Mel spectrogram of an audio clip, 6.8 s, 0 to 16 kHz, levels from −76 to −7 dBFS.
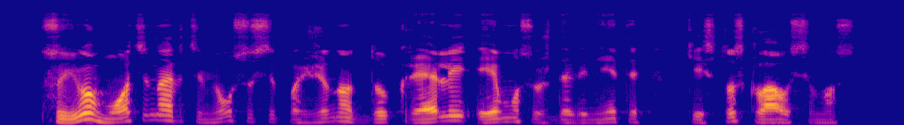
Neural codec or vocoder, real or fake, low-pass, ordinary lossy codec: vocoder, 24 kHz, 100 mel bands, Vocos; fake; 10.8 kHz; MP3, 96 kbps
